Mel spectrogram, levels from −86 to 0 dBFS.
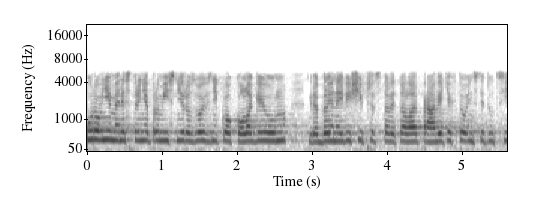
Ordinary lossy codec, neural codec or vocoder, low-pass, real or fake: Opus, 24 kbps; none; 5.4 kHz; real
